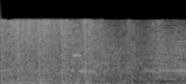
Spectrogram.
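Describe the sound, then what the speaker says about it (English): Continuous, dense gunfire from a Templar enemy in the Destiny video game, a loud rattling barrage of shots and impacts that runs the whole time, with faint talk underneath. "that's the Templar shooting at me"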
